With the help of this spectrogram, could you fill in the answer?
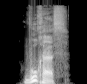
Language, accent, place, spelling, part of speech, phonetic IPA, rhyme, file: German, Germany, Berlin, Wuchers, noun, [ˈvuːxɐs], -uːxɐs, De-Wuchers.ogg
- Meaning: genitive of Wucher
